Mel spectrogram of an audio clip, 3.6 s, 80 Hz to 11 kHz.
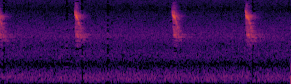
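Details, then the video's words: Garden dormice alerting to an approaching Iberian lynx on 20 June 2024, giving three shrill, short squeaks at uneven intervals, roughly one to one and a quarter seconds apart, over soft constant hiss. "Lirones alertando de la llegada de un lince"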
